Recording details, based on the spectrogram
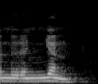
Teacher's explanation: ਥੋੜਾ ਜਿਹਾ ਜੱਜੇ ਨੂੰ ਕੱਸ ਕੇ ਬੋਲਾਂਗੇ ਤਾਂ ਇਹ ਸ਼ੁੱਧ ਬੋਲਿਆ ਜਾਏਗਾ, ਨਹੀਂ ਤਾਂ ਯਈਆ ਬੋਲਿਆ ਜਾਏਗਾ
